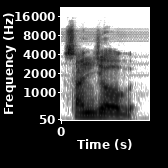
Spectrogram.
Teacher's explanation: य की जगह ज का उच्चारण होता है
